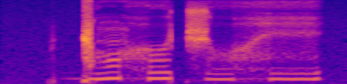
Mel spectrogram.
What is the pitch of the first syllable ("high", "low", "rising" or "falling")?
high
